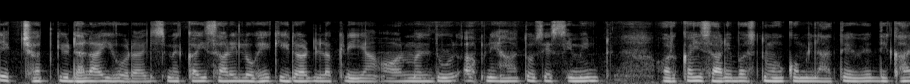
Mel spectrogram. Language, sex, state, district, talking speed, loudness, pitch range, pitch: Hindi, male, Uttar Pradesh, Hamirpur, 190 wpm, -23 LUFS, 150-160 Hz, 155 Hz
